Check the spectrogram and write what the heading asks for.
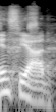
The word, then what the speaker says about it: INSEAD: with his MIT and, how do you pronounce it, NSAID? No, NSAID, that's... INSEAD.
